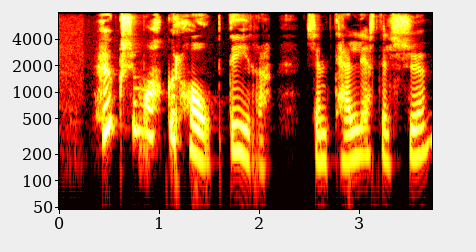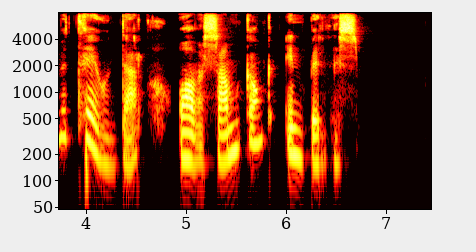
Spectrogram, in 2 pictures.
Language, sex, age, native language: Icelandic, female, 20-29, Icelandic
